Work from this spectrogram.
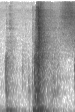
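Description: A sliding shower door being pushed shut inside a camper van, a single loud thud with a brief rattle near the middle, fairly close, with no talking.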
